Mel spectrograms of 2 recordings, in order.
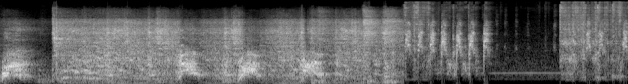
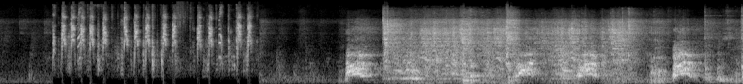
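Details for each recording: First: Budget Beater Chevelle, sitting since 1987, on its first start attempt after brake and hose work. The engine churns and catches in ragged bursts, stumbling and dying, slow to fire. The owner suspects ignition timing, with the distributor cap about two teeth off its mark. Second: Chevrolet Chevelle V8 that had been sitting since 1987, first start attempt. Several seconds of steady rhythmic cranking, then the engine catches and roars to a strong, even run with no odd knocks.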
